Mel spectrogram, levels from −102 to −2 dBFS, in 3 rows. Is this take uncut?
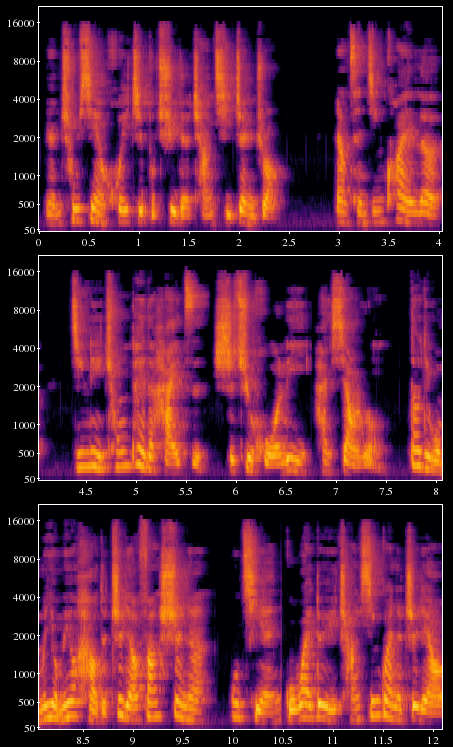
no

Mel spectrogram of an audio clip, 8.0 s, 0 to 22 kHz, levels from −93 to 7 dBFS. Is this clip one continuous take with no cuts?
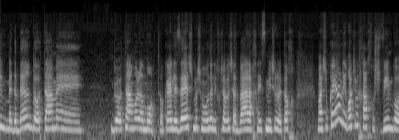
yes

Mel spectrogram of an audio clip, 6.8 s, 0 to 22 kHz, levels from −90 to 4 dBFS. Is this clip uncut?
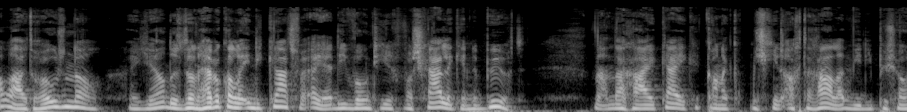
yes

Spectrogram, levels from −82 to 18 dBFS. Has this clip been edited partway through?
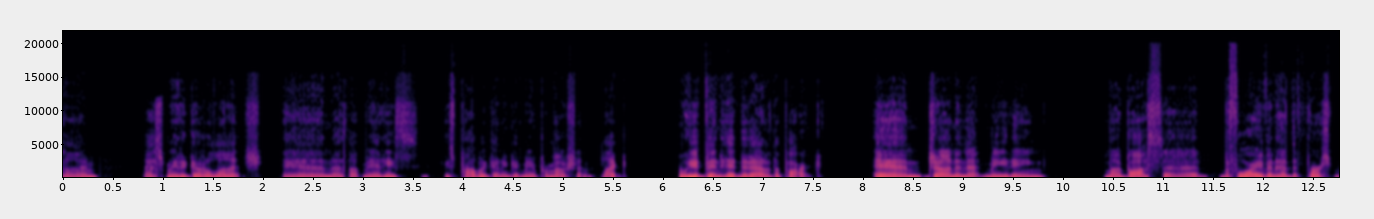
no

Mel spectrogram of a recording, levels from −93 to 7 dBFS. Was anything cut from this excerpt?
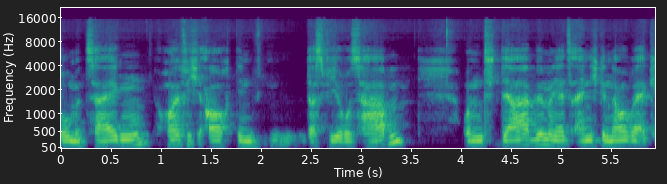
no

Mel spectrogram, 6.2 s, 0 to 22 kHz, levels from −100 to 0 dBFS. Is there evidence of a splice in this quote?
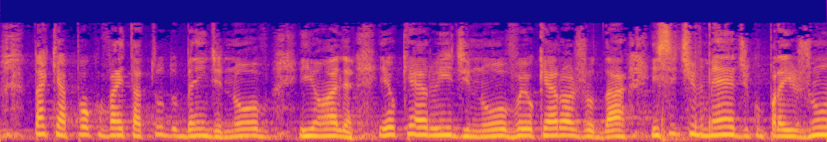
yes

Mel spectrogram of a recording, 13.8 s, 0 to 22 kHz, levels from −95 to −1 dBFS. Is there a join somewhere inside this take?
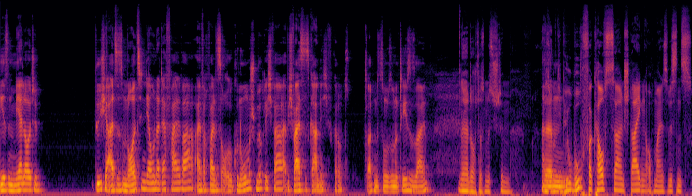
no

